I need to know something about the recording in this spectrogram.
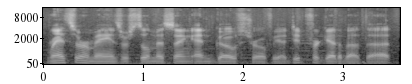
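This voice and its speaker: A man's voice: fairly low pitch, brisk, vocal fry, fairly bright tone, a little hiss or hum. A man with a cold and a congested voice, chatting casually with viewers as he streams a game. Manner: chatty, rambling, greets chat by name. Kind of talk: casual live-stream chat.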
